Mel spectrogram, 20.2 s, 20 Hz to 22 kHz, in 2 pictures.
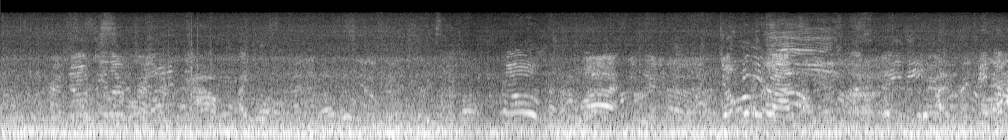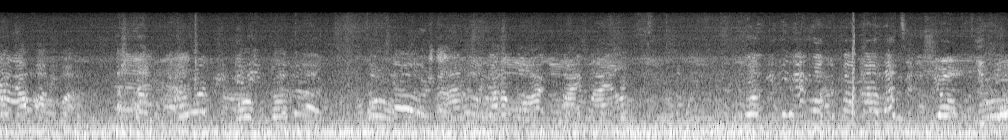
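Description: Steady rumble of an Airbus A319-100's engines and airflow inside the cabin on final approach, with passengers chattering loudly over it.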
